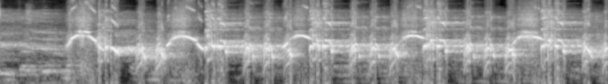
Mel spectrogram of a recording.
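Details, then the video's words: Female grey francolin calling: loud, harsh arched notes rising then falling around a squeaky peak, repeated roughly every half second after a quiet start, with clicking and ticking sounds between them. "Teetar ki awaz \ teetar voice \ teetar ki sound \ female teetar awaz"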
